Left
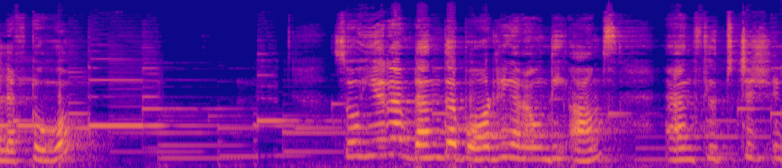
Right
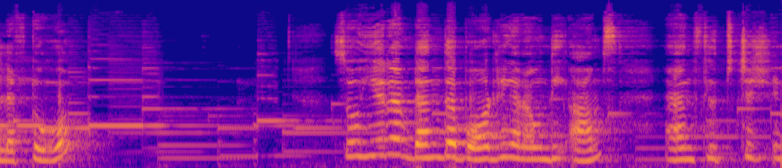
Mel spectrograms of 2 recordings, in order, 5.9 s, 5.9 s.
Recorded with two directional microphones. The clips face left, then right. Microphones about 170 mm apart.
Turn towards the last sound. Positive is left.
turn(degrees=-35)  # may be behind; listen again after turning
